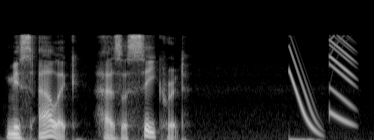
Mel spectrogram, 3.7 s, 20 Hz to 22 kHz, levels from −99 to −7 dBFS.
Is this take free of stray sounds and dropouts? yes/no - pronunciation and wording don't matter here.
no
